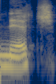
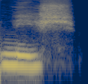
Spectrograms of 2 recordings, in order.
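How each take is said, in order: First: The word has an American pronunciation. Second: The word has a non-American pronunciation. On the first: "In America, we like to say niche" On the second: "I like to call it niche because of where I grew up"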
